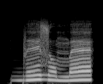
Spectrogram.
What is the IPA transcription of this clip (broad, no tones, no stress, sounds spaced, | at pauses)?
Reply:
b e z o m ɛ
